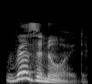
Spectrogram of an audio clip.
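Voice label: "resinoid", British English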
